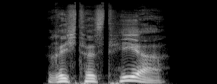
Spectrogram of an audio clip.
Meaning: inflection of herrichten: 1. second-person singular present 2. second-person singular subjunctive I
- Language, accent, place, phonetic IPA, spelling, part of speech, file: German, Germany, Berlin, [ˌʁɪçtəst ˈheːɐ̯], richtest her, verb, De-richtest her.ogg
